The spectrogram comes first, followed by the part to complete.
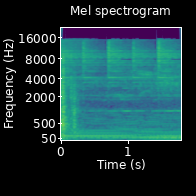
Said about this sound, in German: Sekunde. Ich öffne die Tür.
